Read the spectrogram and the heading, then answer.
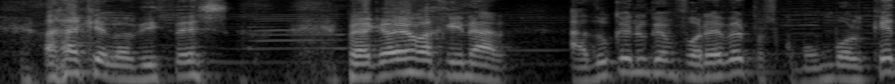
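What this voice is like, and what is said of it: Usual voice. Nothing is said of it.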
